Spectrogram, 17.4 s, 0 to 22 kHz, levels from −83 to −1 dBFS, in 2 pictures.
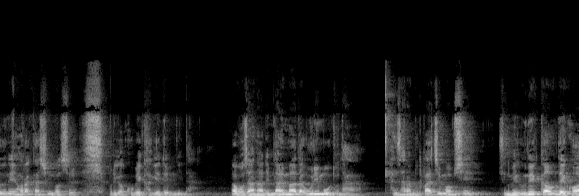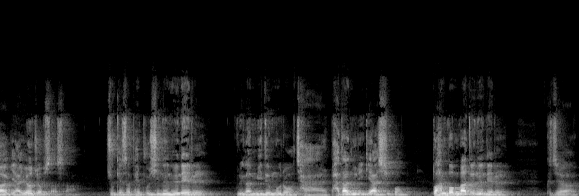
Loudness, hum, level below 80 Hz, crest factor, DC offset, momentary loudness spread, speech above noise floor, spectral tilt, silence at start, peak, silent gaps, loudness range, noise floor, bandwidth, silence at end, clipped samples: -19 LUFS; none; -56 dBFS; 20 dB; under 0.1%; 16 LU; 32 dB; -5 dB/octave; 0 s; 0 dBFS; none; 5 LU; -51 dBFS; 14.5 kHz; 0 s; under 0.1%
